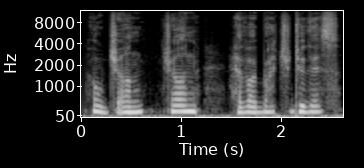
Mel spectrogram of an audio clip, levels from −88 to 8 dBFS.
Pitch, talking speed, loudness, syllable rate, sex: 175 Hz, 205 wpm, -16 LUFS, 4.8 syllables/s, male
